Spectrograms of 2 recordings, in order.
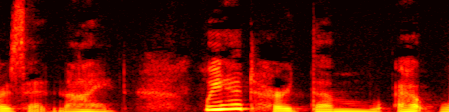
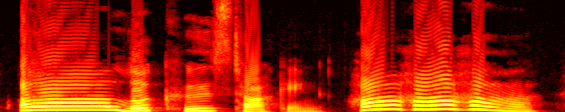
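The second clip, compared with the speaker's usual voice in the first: high, loud mocking chatter; chattering squirrel; 12 semitones higher, 12 dB louder than usual. A narrator's reading. Squirrel mocking the speaker, high and loud. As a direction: tease like a cheeky squirrel. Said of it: "a squirrel chattered".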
